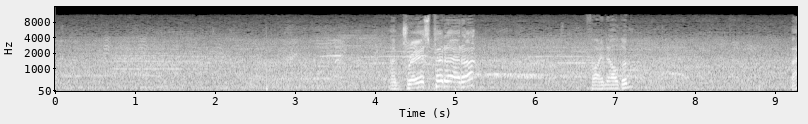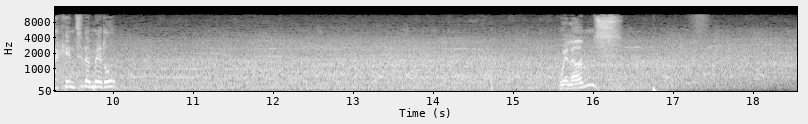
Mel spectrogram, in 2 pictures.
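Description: A stadium crowd murmurs steadily in the distance.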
